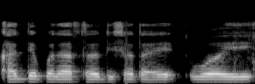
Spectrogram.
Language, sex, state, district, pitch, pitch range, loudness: Marathi, male, Maharashtra, Dhule, 120 Hz, 120-125 Hz, -18 LUFS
